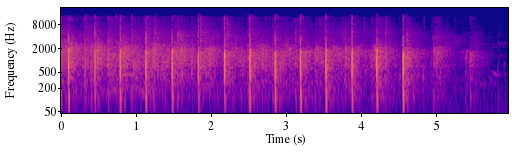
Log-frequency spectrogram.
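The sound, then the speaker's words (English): A crowd applauds because God is at work, with one loud, steady set of hand claps keeping a regular beat over the softer clapping of many hands. Everything fades out near the end. “Oh, that deserves a better hand clap, not because of the way I said it, but because God is at work.”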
